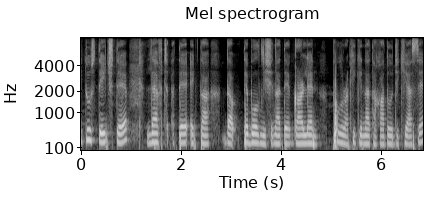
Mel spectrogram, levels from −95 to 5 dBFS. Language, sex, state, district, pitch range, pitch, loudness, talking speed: Nagamese, female, Nagaland, Dimapur, 170-195 Hz, 175 Hz, -21 LUFS, 165 wpm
